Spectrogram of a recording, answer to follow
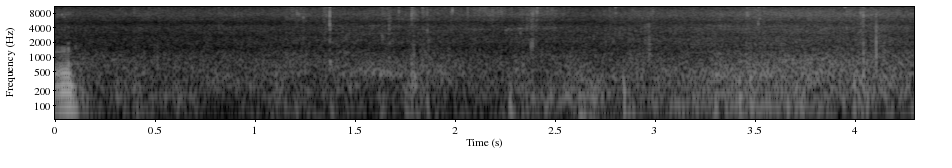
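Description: Steady outdoor background of wind and distant sea, with a few faint ticks.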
